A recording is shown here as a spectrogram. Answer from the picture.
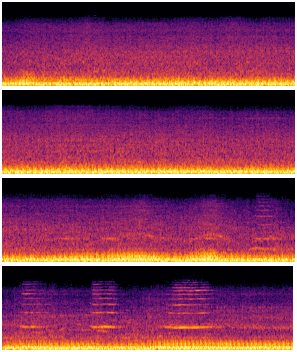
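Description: Ducati Hypermotard SP's L-twin engine running at low revs while crawling through traffic. In the last few seconds there are several short horn beeps.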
